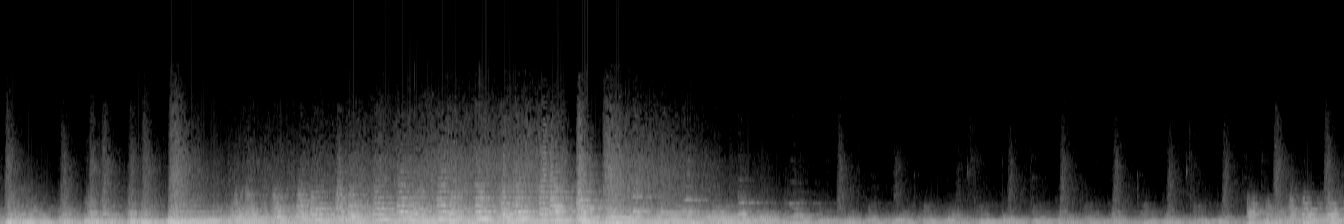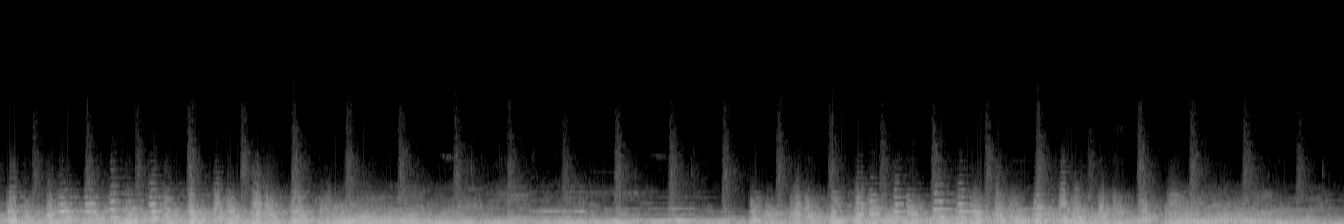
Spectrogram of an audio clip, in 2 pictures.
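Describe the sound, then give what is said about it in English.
The Western Illinois University Wind Ensemble performs at the opening of a virtual graduation ceremony: full, sustained brass and woodwind chords, loud at first, then easing into softer, flowing melodic passages. “What you're hearing now is the Western Illinois University Wind Ensemble kicking off the school's virtual graduation ceremony with a performance recorded earlier in the year.”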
